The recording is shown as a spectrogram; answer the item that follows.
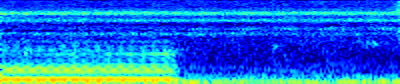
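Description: A man's voice holding one long, steady chanted note, which stops about a second in, leaving a low steady hum.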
